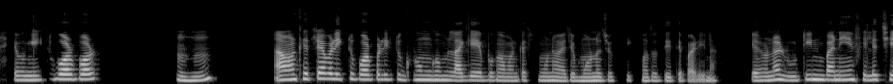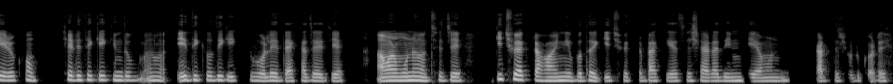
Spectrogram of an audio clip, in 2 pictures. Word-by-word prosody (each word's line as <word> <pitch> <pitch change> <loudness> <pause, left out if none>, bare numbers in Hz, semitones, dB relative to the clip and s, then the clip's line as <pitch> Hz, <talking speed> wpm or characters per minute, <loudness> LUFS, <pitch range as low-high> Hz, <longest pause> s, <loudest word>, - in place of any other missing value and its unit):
এবং 200 0 +1
একটু 215 +3 -12
পর, 235 0 +10
পর 235 +1 +8 0.9
হুম, 190 - +2
হুম। 195 +7 +1 0.7
আমার 220 +2 +6
ক্ষেত্রে 255 +1 +1
আবার 255 - +4
একটু 250 +1 -4
পর, 225 0 +6
পর 230 - -2
একটু 230 0 -5
ঘুম, 215 0 +1
ঘুম 205 0 +2
লাগে 180 +2 0
এবং 185 0 -6
আমার 175 0 -3
কাছে 185 0 -8
মনে 180 0 0
হয় 165 -1 -1
যে 170 - -1
মনোযোগ 175 +1 0
ঠিক 185 - -13
মতো 170 +1 -3
দিতে 165 0 -4
পারি 75 0 -4
না। - - -6 0.3
কেননা 185 +4 +1
রুটিন 200 +5 +1
বানিয়ে 210 +1 +2
ফেলেছি 215 +1 -2
এরকম। 190 +1 0 0.3
সেটি 205 -1 +2
থেকে 205 0 0
কিন্তু 195 -1 +1 0.2
ও - - -1 0.3
এদিক-ওদিকে 195 -1 +1
একটু 180 0 -14
হলে 175 +2 +3
দেখা 165 +1 -1
যায় 160 -1 +1
যে 160 - 0 0.4
আমার 175 +1 +7
মনে 185 +1 +5
হচ্ছে 170 +2 -3
যে, 175 - +3 0.4
কিছু 235 +1 0
একটা 210 -3 0
হয়নি 175 +1 +4
বোধহয় 175 -1 0
কিছু 170 +1 -5
একটা 170 0 -11
বাকি 165 +1 -3
আছে 170 +1 -10
সারাদিন 165 0 -1
দিয়ে 160 - -4
এমন 160 +1 -2 0.4
কাটতে 170 -1 -3
শুরু 155 +3 -12
করে। - - -4
185 Hz, 205 wpm, -23 LUFS, 170-210 Hz, 0.9 s, পর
